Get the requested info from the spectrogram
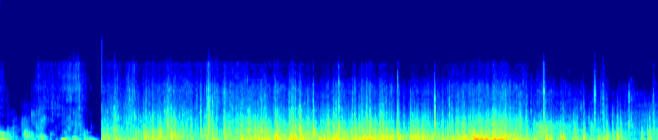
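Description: Wading and pushing through shallow marsh water and dry grass: a dense, continuous splashing and rustling, full of small crackles, that starts suddenly about a second in.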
